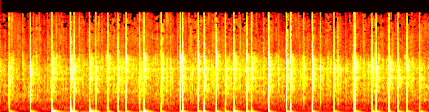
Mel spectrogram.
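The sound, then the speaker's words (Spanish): An audience applauds steadily for several seconds, many sharp claps overlapping in a dense, irregular patter at a fairly even loudness, with no voices over it. “Creo que se merece un gran aplauso.”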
